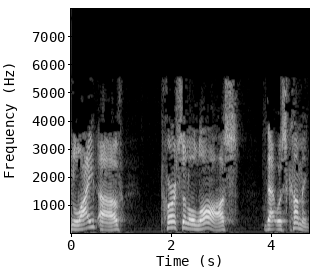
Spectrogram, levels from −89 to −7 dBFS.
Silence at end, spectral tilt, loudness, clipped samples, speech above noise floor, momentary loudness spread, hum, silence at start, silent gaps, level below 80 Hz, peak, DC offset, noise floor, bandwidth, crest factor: 0 s; -8.5 dB/octave; -23 LUFS; under 0.1%; 46 dB; 7 LU; none; 0 s; none; -72 dBFS; -6 dBFS; under 0.1%; -69 dBFS; 5.8 kHz; 18 dB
